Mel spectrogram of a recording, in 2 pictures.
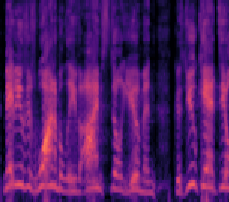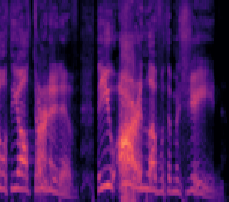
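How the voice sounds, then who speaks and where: Male actor as tormented cyborg, tough, self-doubting, very gravelly, forceful bright tone, audiobook dialogue. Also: extremely high pitch, animated, fairly quick, voice pushed up, exaggerated voice. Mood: anguished doubt.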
